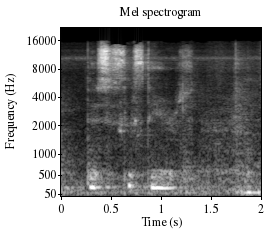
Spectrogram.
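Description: A person speaking softly in a hushed voice, close to a whisper, in short bursts during the first second, then quieter.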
